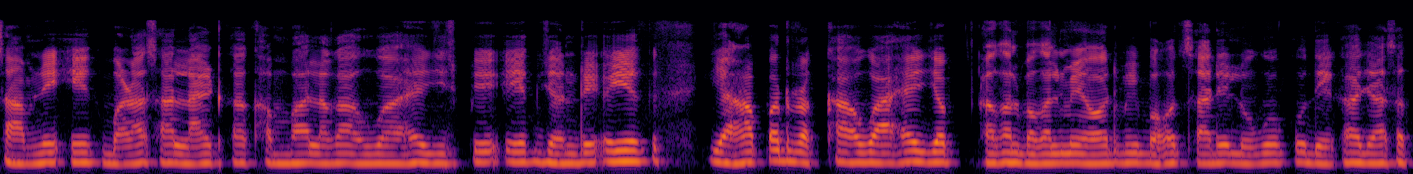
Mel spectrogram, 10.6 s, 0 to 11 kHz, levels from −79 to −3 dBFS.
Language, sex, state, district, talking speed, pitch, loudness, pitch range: Hindi, male, Chhattisgarh, Balrampur, 175 wpm, 145 Hz, -31 LUFS, 140-150 Hz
